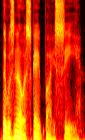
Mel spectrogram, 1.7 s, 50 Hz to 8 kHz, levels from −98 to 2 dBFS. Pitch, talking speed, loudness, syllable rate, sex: 90 Hz, 210 wpm, -18 LUFS, 6.0 syllables/s, male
